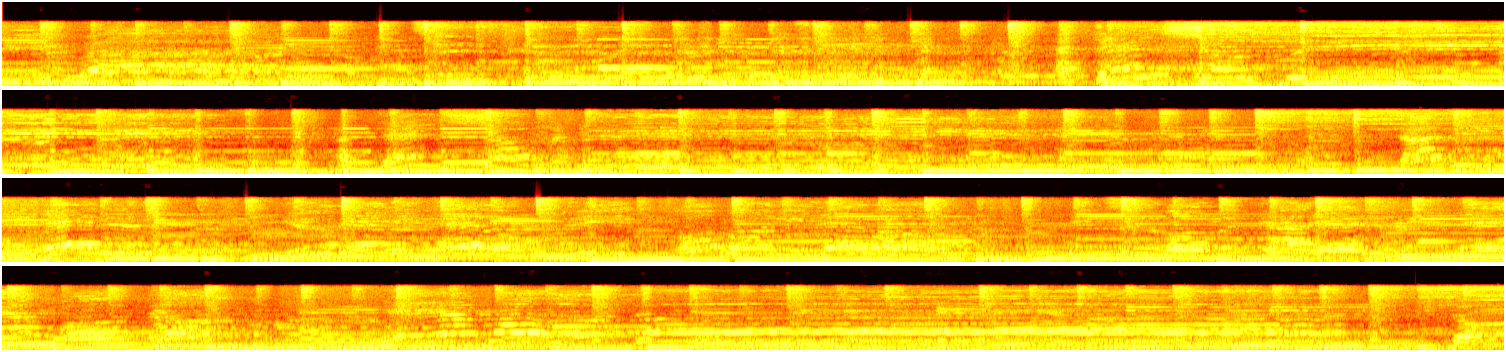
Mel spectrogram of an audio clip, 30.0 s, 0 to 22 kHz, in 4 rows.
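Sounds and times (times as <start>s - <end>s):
women singing: 0.0s - 4.3s, 5.1s - 13.7s, 14.3s - 30.0s
rock band playing: 0.0s - 30.0s.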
